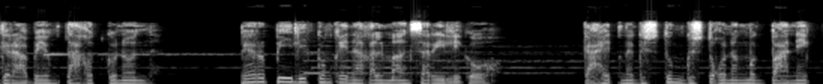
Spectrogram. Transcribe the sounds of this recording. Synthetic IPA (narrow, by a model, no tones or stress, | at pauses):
ɡ̥ɾaːbɛjʊŋt̪aːkot̪̚kono̞n | pɛːɾo̞piːlɪt̪̚kʊŋkɪnaːkɐlmaʔɐŋsɐɾiːlɪko̞ | kaːhɪt̪̚nɐɡʊst̪oŋɡʊst̪okonɐŋmɐɡ̚paːnɪk̚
